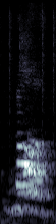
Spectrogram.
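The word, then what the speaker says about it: know: এগুলোকে নব বলা হয় ঠিক আছে তো এর উচ্চারণ কি হবে নব নব একসাথে সকলে নো কে এন ও ডব্লিউ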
